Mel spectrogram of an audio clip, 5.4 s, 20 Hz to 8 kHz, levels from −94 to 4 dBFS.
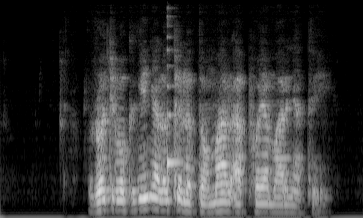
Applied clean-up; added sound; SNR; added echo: none; Bowed string instrument; 5 dB; reverberation time 0.2 s.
